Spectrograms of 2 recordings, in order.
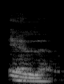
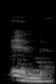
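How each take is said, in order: First: It is said with an open 'eh' vowel. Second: The same.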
